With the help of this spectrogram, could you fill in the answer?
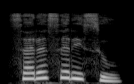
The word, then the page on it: ಸರಸರಿಸು: Kannada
